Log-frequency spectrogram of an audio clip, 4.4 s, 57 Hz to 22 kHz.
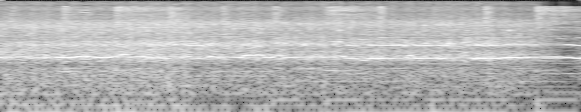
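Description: A Sembodo coach bus (SPA 901) rolls into Kampung Rambutan bus terminal, a loud steady engine rumble with a sustained tonal hum, continuous and close throughout amid busy terminal noise.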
